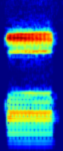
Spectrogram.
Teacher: huruf qaf itu adalah pangkal lidah ya bertemu dengan langit belakang ya. Pangkal lidah bertemu dengan langit belakang gitu ya.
